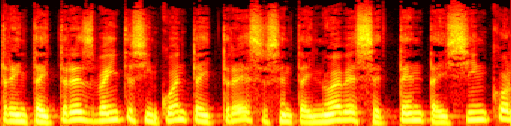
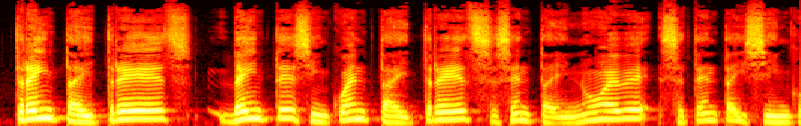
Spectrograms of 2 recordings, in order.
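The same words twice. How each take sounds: First: The number is said at normal speed. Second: The number is said slowly.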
